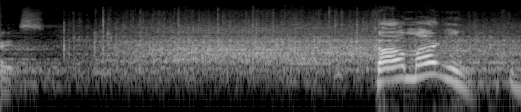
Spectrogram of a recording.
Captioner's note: applause, cheering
